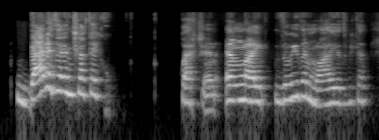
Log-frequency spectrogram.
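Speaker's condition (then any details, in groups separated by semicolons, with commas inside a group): Cerebral palsy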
